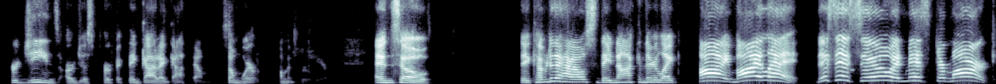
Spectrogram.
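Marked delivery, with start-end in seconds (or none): 9.4-13.1 very loud, very slow, drawn-out yell. Retelling visitors greeting Violet at her door, retelling a loud yell. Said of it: "Why are you guys yelling?".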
